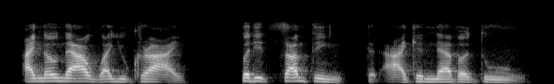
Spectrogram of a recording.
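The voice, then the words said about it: Imitates another person's accented voice. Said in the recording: “I can't say this without pulling the voice out the best I can do it ... that voice, that accent”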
